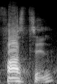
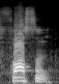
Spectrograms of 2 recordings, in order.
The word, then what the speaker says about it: fastened: fasten their belt fasten remember it's not fasting it is fastened fastened it is silent right now you the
